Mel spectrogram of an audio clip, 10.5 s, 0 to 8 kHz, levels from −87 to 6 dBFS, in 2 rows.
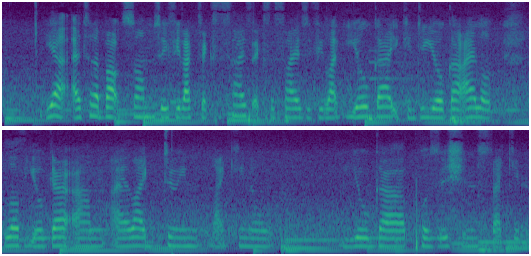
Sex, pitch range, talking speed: female, 130-205 Hz, 200 wpm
